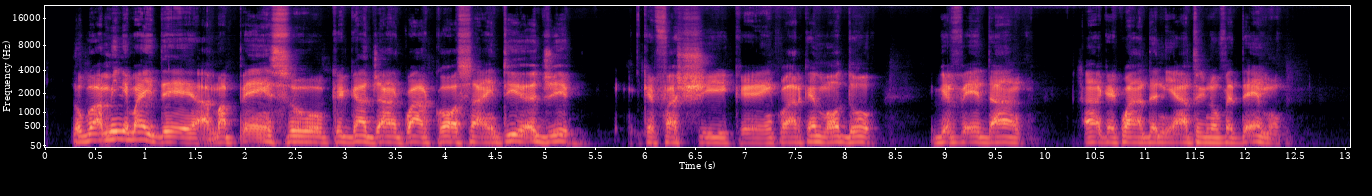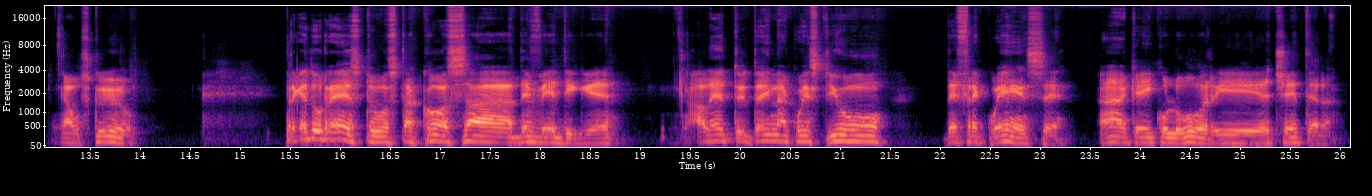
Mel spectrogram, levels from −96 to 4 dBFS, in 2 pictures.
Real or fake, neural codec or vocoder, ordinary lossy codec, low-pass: real; none; none; none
